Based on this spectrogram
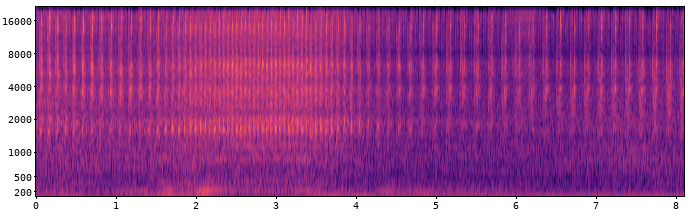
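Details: Porsche 986 Boxster 2.7 flat-six blips and settles to idle, with a recently developed crisp ticking about four per second over the idle; cause unknown.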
